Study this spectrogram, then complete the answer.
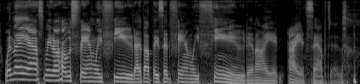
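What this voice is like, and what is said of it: Imitates another person's voice. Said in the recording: “three impressions”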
